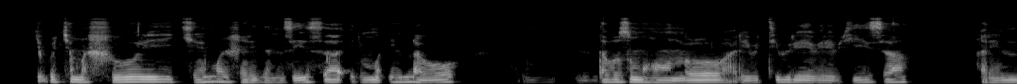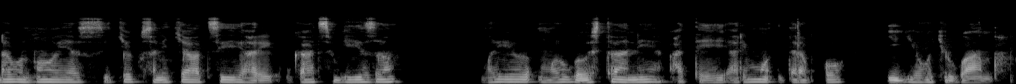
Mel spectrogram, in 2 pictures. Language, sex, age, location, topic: Kinyarwanda, female, 25-35, Huye, education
